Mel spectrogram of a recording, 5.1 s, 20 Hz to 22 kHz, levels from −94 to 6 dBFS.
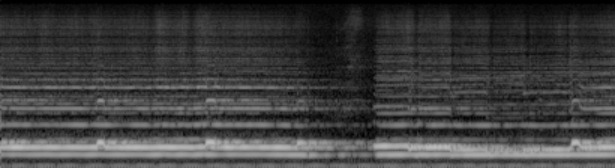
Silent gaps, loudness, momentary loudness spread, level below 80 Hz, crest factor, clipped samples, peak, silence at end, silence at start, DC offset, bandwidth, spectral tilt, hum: none; -27 LUFS; 5 LU; -56 dBFS; 10 dB; under 0.1%; -16 dBFS; 0 s; 0 s; under 0.1%; 16.5 kHz; -5.5 dB/octave; none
